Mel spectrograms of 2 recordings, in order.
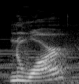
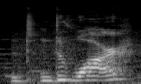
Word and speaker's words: noir: Noir?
